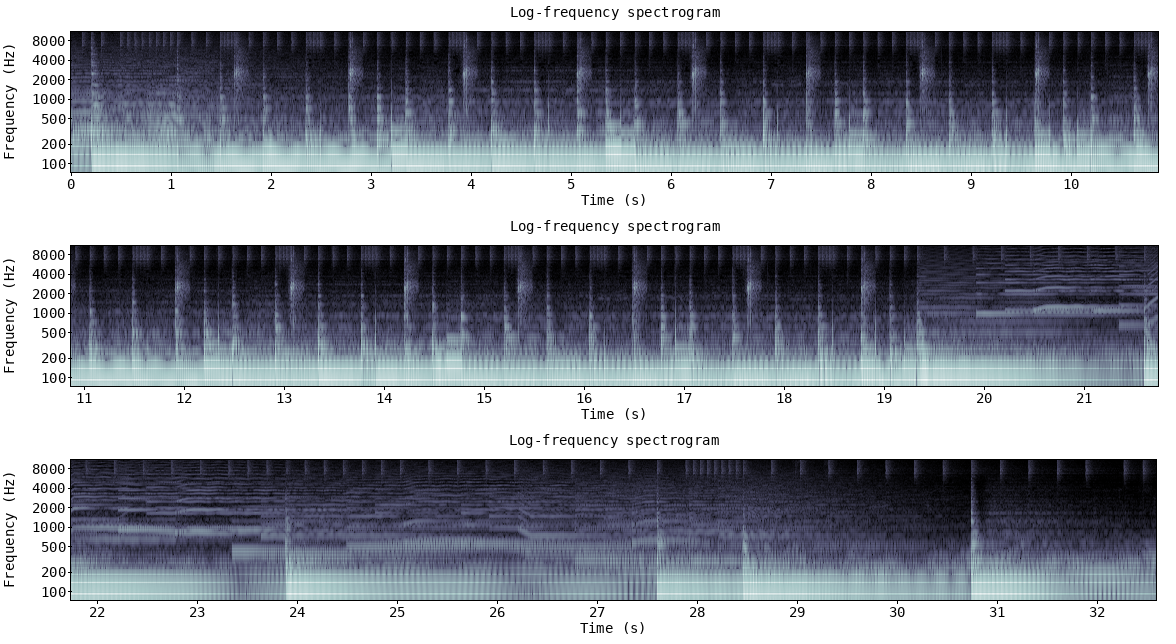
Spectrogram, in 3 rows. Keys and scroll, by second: 1.9 Delete, 2.2 c, 4.5 ctrl+c, 4.5 ctrl+v.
